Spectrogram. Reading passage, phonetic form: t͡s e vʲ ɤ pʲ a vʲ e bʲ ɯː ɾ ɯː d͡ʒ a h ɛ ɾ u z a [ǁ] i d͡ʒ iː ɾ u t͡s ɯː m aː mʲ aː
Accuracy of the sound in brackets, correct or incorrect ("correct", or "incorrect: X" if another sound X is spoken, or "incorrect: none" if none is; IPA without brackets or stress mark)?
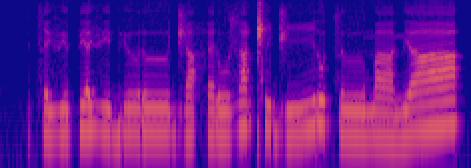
correct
